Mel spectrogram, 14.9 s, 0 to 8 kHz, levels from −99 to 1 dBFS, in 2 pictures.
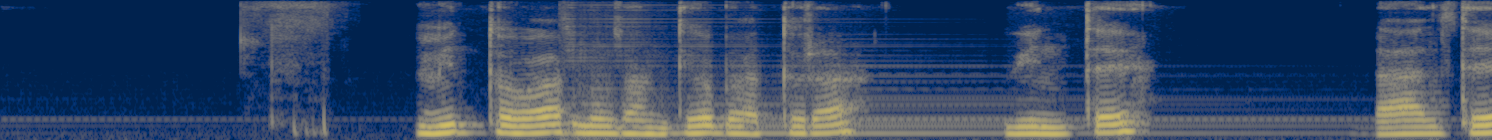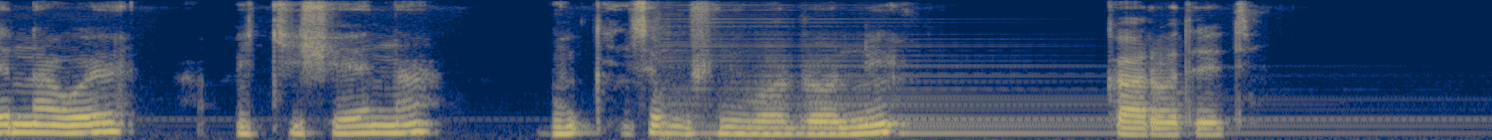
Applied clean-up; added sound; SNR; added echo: neural separator model SepFormer DNS4.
